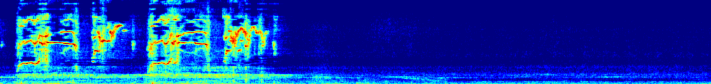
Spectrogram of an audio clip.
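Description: Birds chirping in quick repeated calls over a steady low rumble; the chirping stops about three seconds in and the rumble carries on alone.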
